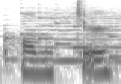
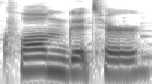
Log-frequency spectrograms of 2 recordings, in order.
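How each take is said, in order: First: No G sound is heard in the middle. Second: A G sound is heard in the middle. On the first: "I'm a fan of the silent G pronunciation" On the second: "said it was pronounced Qualmgutter"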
